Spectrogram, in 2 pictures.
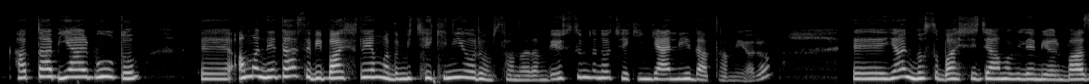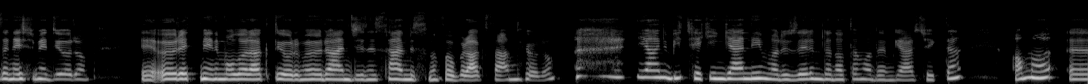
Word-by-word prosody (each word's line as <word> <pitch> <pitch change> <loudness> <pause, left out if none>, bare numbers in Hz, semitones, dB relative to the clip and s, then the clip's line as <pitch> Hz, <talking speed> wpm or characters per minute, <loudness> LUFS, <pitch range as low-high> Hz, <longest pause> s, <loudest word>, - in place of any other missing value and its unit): Hatta 320 +4 +2
bir 285 - +5
yer 345 0 +3
buldum, 330 -3 +3 0.6
eee, 250 -1 -2
ama 355 +5 +4
nedense 350 +1 +3
bir 285 0 +1
başlayamadım, 300 -2 +3
bir 270 - +1
çekiniyorum 295 -4 +1
sanırım. 205 -1 -9
Bir, 245 - -5
üstümden 310 +3 -2
o 305 0 0
çekingenliği 250 -2 -1
de - - -1
atamıyorum. 195 - -11 0.8
Eee, 260 - +1 0.3
yani 310 0 +4
nasıl 275 -3 +1
başlayacağımı 255 0 +1
bilemiyorum. 230 -3 -2
Bazen 235 +2 +1
eşime 245 -1 -1
diyorum, 235 -1 -7 0.5
eee, 205 -1 -3
"Öğretmenim 250 0 +2
olarak" 235 0 +1
diyorum, 225 -3 0
"öğrencini 225 -1 -1
sen 240 0 -1
mi 225 -2 0
sınıfa 215 -1 -6
bıraksan." 205 +2 -3
diyorum. 210 +3 -10 0.8
Yani 325 -3 +1
bir 295 +2 -1
çekingenliğim 260 0 +3
var, 230 -2 -3
üzerimden 235 +2 -1
atamadığım 225 -3 -8
gerçekten 210 - -6 0.5
ama, 300 +6 +3
eee, 230 - -4
250 Hz, 125 wpm, -23 LUFS, 225-290 Hz, 0.8 s, bir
